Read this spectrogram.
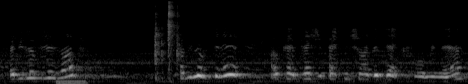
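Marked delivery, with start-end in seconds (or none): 1.8-2.4 high, loud, impatient check; insistent repeat. Acted. Performer chivvying his volunteer, loud and insistent. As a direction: raise it sharply to get an answer. Repeats question after no answer.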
